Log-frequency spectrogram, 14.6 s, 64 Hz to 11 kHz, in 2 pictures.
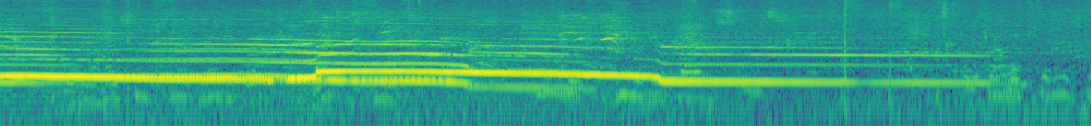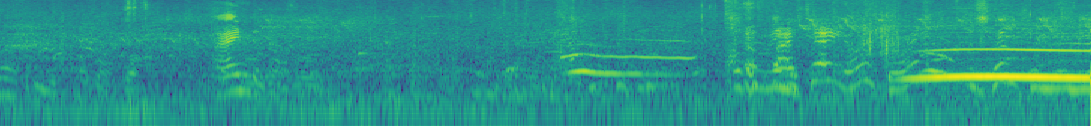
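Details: A pack of grey wolves at Artis Zoo, Amsterdam, on 10 November 2013, howl together in long, smooth tones that slide gently downward and overlap.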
